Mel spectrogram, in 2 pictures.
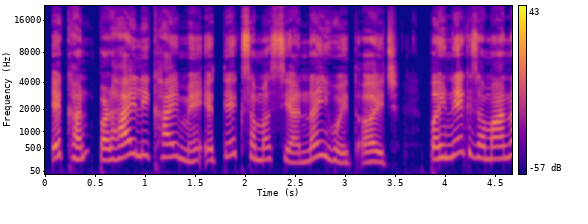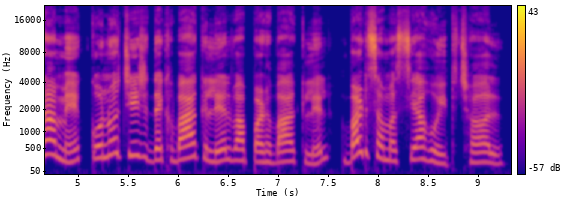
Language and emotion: Maithili, neutral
